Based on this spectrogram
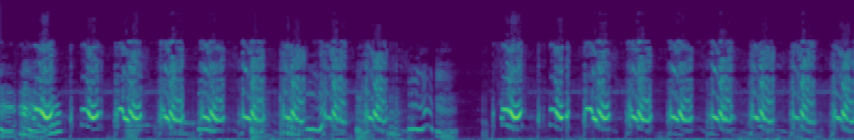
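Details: Pet parrot chattering rapidly, sharp bright syllables repeated about three times a second in a steady pulsing stream, with a brief pause midway and a few downward-swooping notes early on.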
